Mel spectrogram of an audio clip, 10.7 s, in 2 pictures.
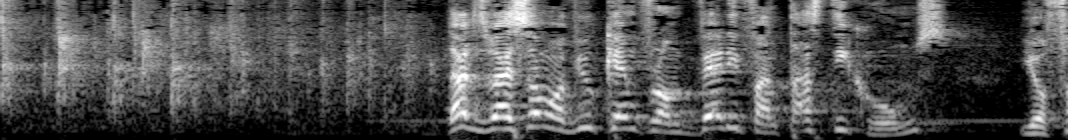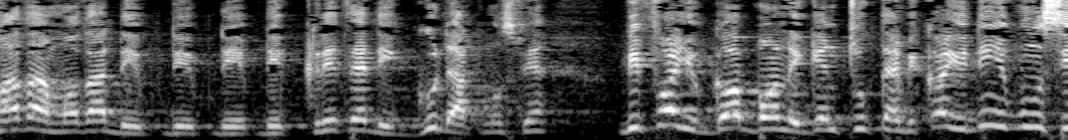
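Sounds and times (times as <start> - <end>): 
audience clapping: 0.0 - 3.2
speech: 2.2 - 10.6.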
